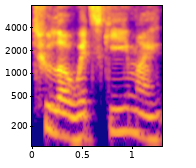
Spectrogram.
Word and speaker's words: Tulowitzki: my name is Tulowitzki. My surname, sometimes people mispronounce it. And so I have a little mnemonic I like to share that if you take away my wits, I'd be too low key.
